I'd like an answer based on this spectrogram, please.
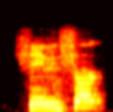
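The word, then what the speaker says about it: Shaedon Sharpe: sharp did i say it right you did shade and sharp out of kentucky which when i went and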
